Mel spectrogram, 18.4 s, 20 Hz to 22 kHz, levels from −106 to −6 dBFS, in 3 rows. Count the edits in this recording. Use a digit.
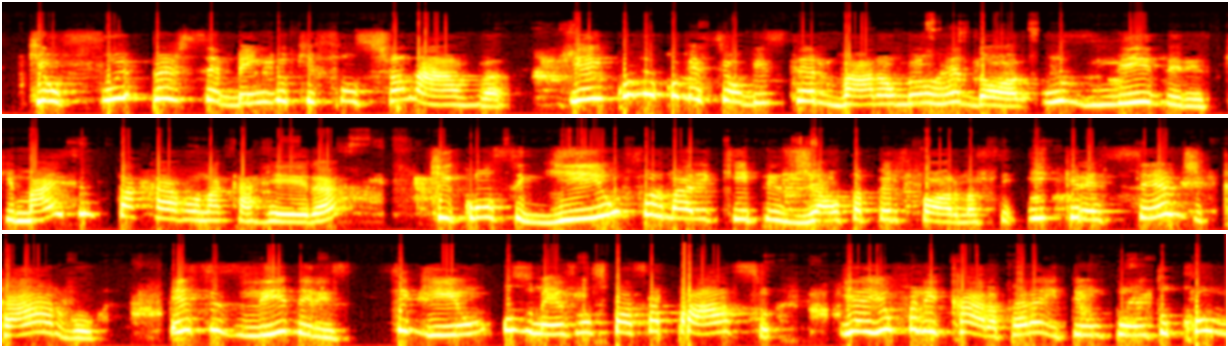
1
